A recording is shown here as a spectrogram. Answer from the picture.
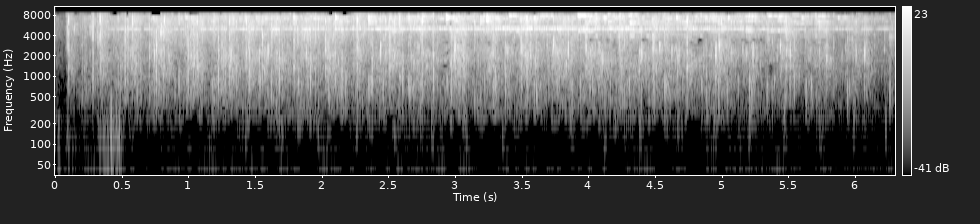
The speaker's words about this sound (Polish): tym wszystkim, którzy na co dzień współtworzą ten ośrodek Barka, podziękujemy gorącymi oklaskami.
